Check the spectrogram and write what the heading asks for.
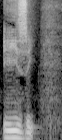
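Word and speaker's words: Yeezy: Easy，它的发音呢其实跟我们讲那个容易那个单词是一模一样的，咱们中国的同学呢就把它翻成了叫椰子鞋啊，而且呢大家如果稍加关注这个所谓的叫明星联名款啊，这种潮人鞋的话，才知道这个鞋其实一点都不便宜啊。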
